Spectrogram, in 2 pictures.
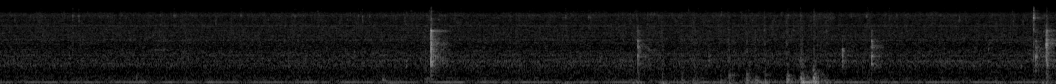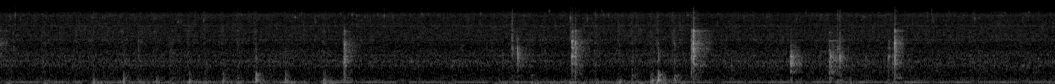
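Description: Aloo samosas deep-frying in oil over a medium flame: a steady sizzle with scattered sharp pops and crackles from the oil.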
